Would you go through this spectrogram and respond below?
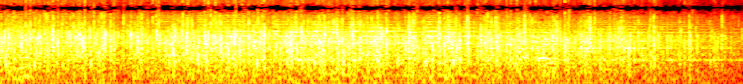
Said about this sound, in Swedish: Och sen tog London ett djupt andetag, pustade ut och Hyde Park bara exploderade i en applåd.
